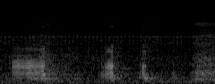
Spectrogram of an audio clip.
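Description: Newborn Leonberger puppy making faint grunting sounds: one longer grunt at the start, then three short ones in the second second.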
